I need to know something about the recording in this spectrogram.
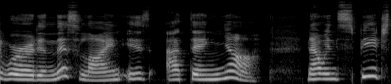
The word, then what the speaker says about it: atteignant: And then the tricky word in this line is atteignant. Now in speech, that GN is pronounced by sort of closing the back of the throat, but in singing, it's good to bring things forward.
